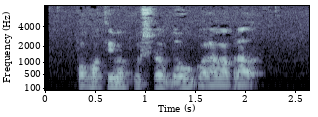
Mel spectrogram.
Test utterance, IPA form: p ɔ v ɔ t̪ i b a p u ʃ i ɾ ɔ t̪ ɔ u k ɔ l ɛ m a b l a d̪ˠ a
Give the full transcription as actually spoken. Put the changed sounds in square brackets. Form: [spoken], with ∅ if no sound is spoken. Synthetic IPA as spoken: p ɔ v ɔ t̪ i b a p u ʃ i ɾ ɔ [d̪] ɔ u [ɡ] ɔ l ɛ m a b [ɾ] a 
